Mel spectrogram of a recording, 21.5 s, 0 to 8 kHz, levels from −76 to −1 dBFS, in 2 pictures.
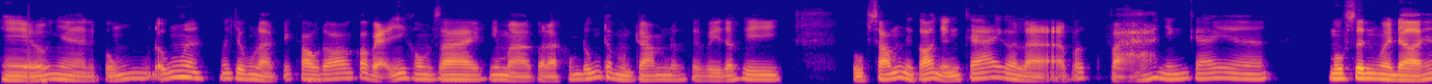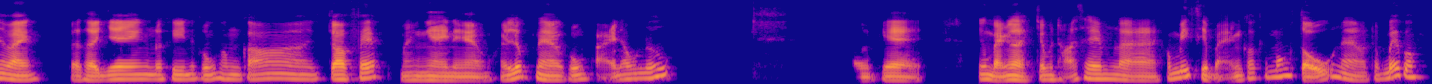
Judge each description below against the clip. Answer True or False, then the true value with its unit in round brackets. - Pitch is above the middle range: False (120 Hz)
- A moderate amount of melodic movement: True (4.7 semitones)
